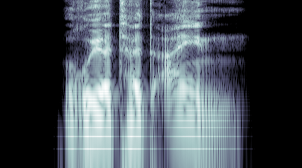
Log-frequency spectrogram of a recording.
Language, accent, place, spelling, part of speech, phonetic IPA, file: German, Germany, Berlin, rührtet ein, verb, [ˌʁyːɐ̯tət ˈaɪ̯n], De-rührtet ein.ogg
- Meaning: inflection of einrühren: 1. second-person plural preterite 2. second-person plural subjunctive II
